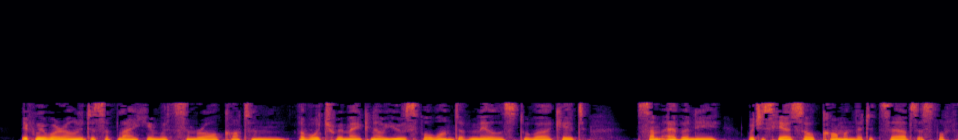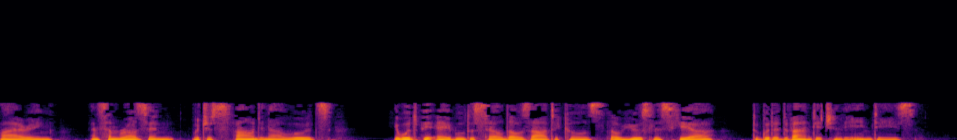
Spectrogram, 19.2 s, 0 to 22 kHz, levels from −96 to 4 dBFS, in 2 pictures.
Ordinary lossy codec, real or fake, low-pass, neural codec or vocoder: MP3, 24 kbps; fake; 7.2 kHz; codec, 16 kHz, 6 kbps, DAC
